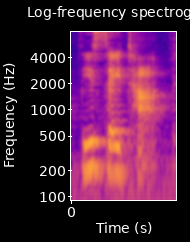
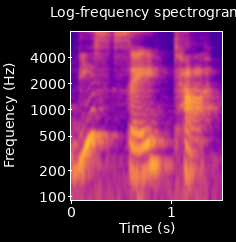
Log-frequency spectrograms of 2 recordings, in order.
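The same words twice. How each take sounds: First: Said in the usual way. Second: Slow, drawn-out model; slow demo. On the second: Shown as a demonstration. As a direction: spell it out slowly for the class.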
